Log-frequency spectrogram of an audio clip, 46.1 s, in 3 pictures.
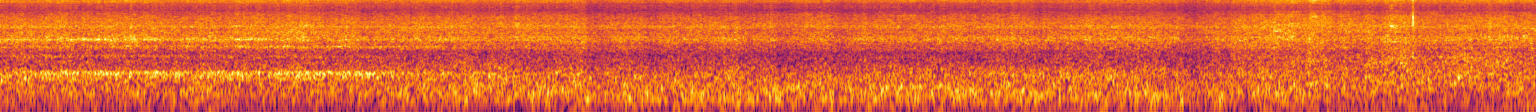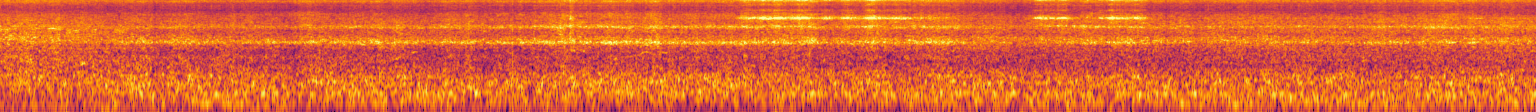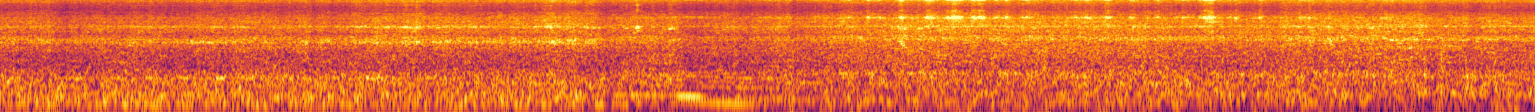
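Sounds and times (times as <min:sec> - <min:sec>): train carriage rumbling on track: 0:00.0 - 0:46.0
high wheel squeal: 0:21.7 - 0:25.0, 0:25.6 - 0:27.0, 0:36.0 - 0:45.9.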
